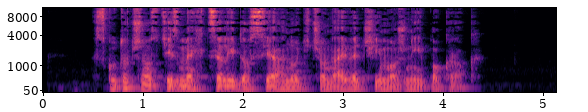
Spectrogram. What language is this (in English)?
Slovak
